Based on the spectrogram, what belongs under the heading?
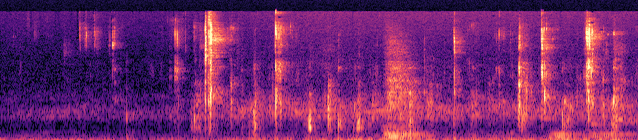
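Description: Close-miked eating sounds: wet mouth smacks and chewing of pounded yam and okra soup eaten by hand, as sparse sharp clicks that start about a second and a half in.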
